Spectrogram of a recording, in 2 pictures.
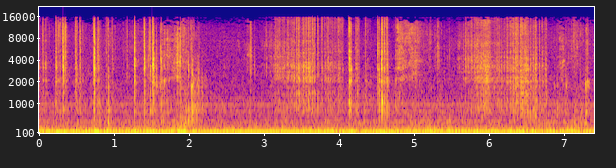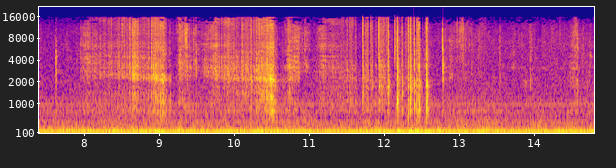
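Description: A utility knife blade shaves and cuts flakes off the surface of a solid purple oval bar of dry soap held in the palm. The clip is a run of dry, crisp scraping and crumbly cutting strokes with bright, tearing-like texture. A steady low hum sits underneath throughout.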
